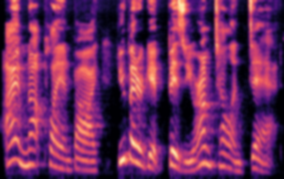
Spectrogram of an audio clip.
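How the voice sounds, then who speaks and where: A woman voicing an excitable, indignant young boy in a storybook, urgent and stubborn. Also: on the high side, normal speed. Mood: defiant.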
